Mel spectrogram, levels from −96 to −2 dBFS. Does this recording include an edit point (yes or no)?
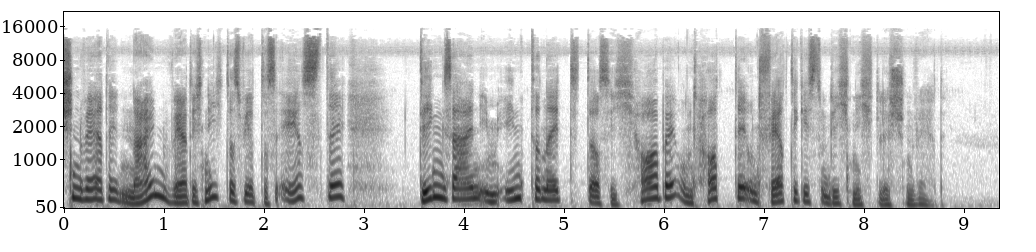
no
